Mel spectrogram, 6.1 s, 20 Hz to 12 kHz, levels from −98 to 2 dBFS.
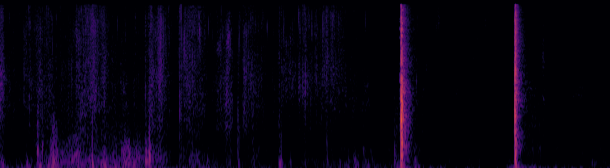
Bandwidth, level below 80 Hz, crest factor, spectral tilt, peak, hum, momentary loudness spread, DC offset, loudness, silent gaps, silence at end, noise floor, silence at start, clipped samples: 12 kHz; -80 dBFS; 32 dB; -1 dB/octave; -24 dBFS; none; 24 LU; under 0.1%; -46 LUFS; none; 0.9 s; -90 dBFS; 4 s; under 0.1%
